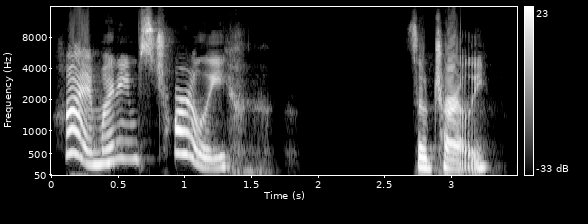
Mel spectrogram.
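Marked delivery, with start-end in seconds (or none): 0.1-1.3 very high, slow voice as through a speaker. Retelling what a head in a creepy cartoon said, in a high-pitched speaker-like voice. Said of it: "in a high-pitched voice".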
